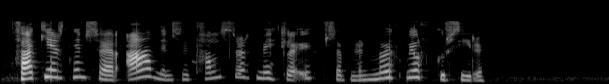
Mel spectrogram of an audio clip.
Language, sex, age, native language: Icelandic, female, 20-29, Icelandic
